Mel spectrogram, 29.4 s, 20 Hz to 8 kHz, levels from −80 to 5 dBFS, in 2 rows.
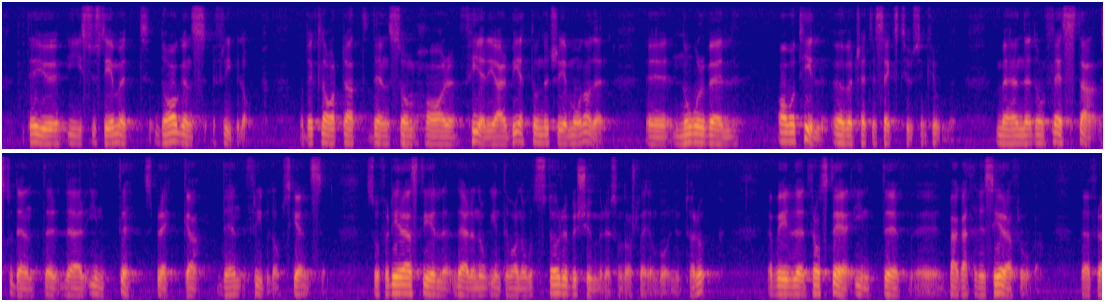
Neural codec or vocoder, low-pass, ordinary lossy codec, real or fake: none; 7.2 kHz; none; real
